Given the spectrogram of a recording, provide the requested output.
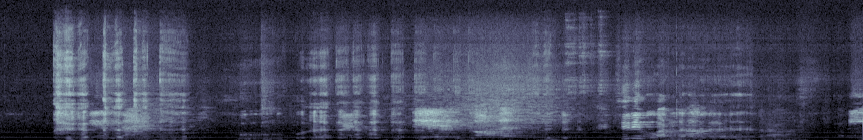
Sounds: Laughter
